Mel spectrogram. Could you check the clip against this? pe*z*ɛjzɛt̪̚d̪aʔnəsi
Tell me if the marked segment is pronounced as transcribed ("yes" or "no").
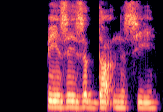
yes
